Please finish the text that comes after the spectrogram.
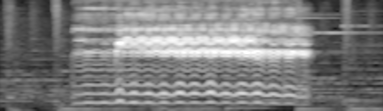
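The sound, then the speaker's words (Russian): A young goat kid lets out one long, plaintive bleat with a quavering, wobbling tone, loud and close, lasting a couple of seconds with nothing else around it. “Цыпленок подошел поближе. Это был маленький козленок.”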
